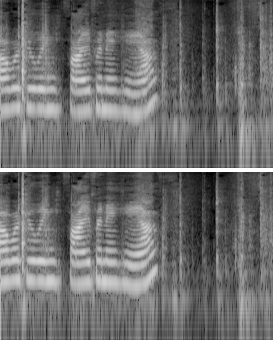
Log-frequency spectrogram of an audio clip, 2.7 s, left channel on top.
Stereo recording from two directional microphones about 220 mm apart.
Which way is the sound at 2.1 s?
15° left (ahead or behind).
